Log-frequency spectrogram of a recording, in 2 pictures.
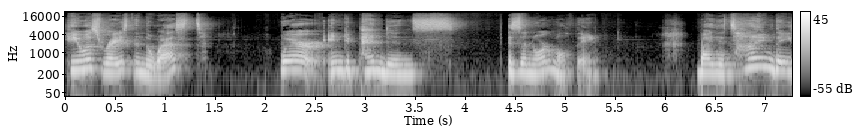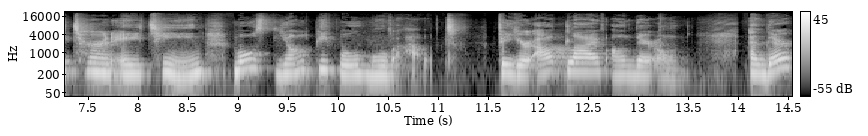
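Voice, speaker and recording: A woman with a Filipino accent, fairly high in pitch, very slow, with lively intonation. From Philippines. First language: Filipino dialect (Tagalog or regional). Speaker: lifestyle vlogger. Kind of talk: personal vlog monologue.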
